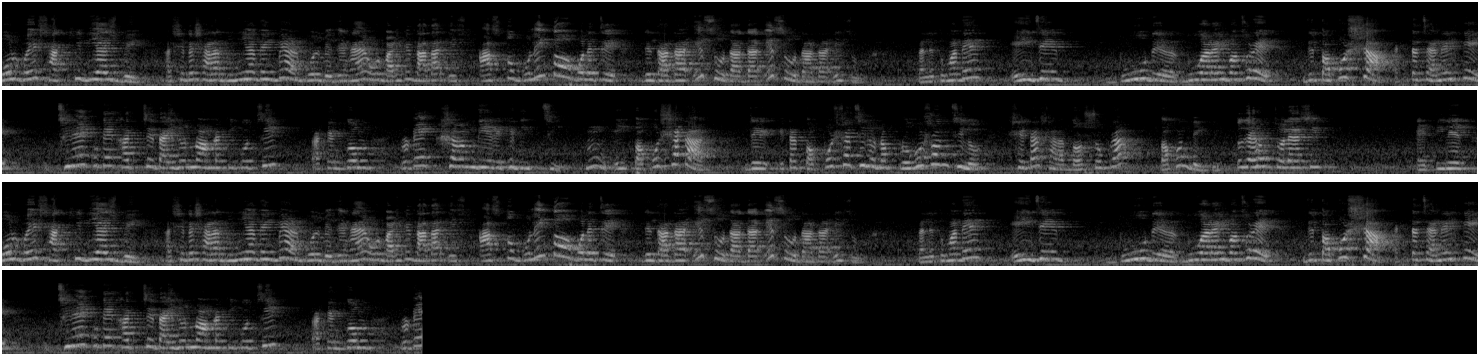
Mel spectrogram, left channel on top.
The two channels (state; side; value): drops out; right; at 19.0 s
